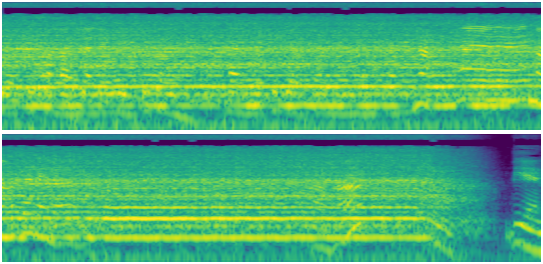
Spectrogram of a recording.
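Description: Smeg personal blender running at a steady pitch, blending papaya chunks and water into juice. The motor cuts off suddenly near the end.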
